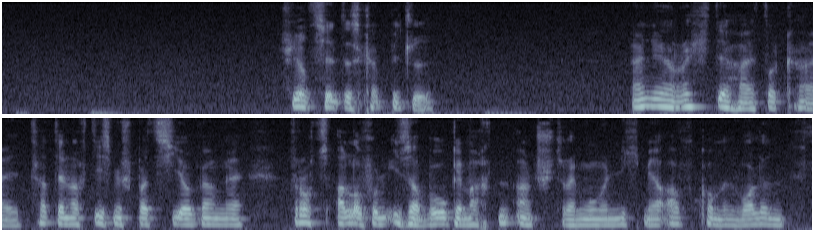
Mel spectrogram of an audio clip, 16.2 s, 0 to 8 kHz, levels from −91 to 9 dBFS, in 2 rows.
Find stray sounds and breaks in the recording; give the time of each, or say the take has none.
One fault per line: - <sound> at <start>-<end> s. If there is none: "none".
none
